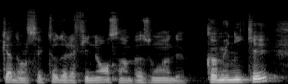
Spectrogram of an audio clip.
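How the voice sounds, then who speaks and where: Over a quiet background, a man speaks very fast in a fairly low pitch with a dark, mellow tone. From Belgium, Brussels. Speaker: market strategist. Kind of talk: interview. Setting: bank office in Paris.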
